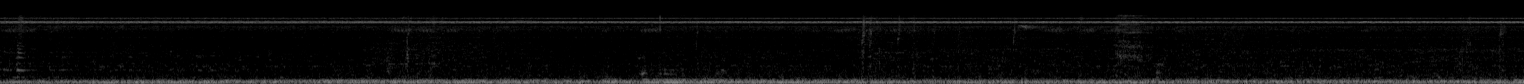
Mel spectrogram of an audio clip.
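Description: Steady high-pitched drone of insects in the forest, over a constant low rumble.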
